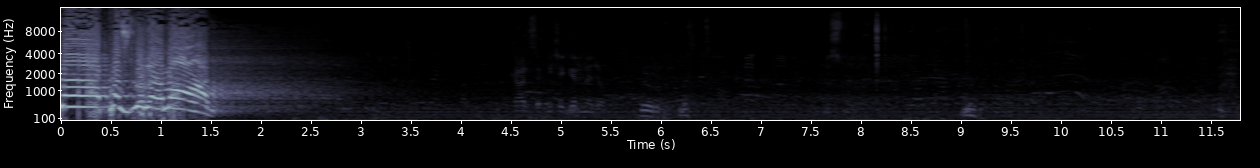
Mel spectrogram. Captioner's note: silence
